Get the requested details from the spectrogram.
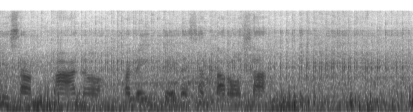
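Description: Motorcycles and tricycles rumble past nearby.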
